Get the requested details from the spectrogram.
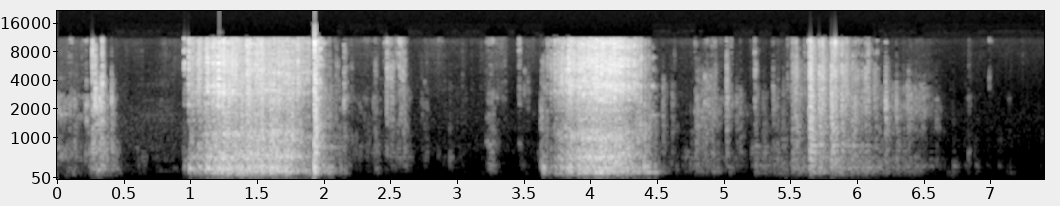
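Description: A metal mower deck scrapes across concrete.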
